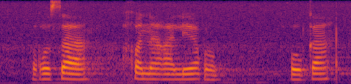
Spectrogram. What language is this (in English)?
Northern Sotho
